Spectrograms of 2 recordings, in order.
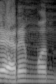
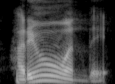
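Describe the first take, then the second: First: The nasal is an m made with closed lips. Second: The nasal is a nasalized sound without lip closure. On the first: The speaker calls it wrong. "Our usual practice" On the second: The speaker calls it right. "Hari plus Va nasalized"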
